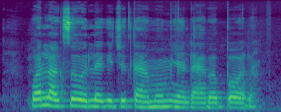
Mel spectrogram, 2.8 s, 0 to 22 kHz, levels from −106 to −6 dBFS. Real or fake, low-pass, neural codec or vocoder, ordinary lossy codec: real; none; none; none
